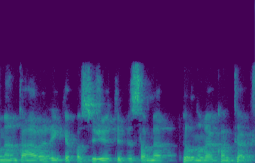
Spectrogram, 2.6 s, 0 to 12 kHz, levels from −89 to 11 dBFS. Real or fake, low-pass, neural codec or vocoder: real; 7.2 kHz; none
